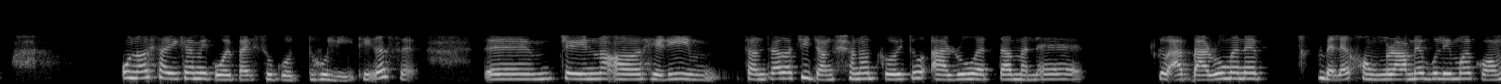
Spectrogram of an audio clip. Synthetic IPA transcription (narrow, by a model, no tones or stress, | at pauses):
unɔjstaɹikʰɛamiɡojpajsʊ̃ɡot̚ulitʰikasɛ | tɛt͡ʃenɦeɹi | sɔntɹaɡatʰizaŋksɔnɔt̚ɡojtʊʔaɹuɛtamanɛ | aaɹumanɛ | bɛlɛɡxɔŋɡɹamɛbulimɔjkɔm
